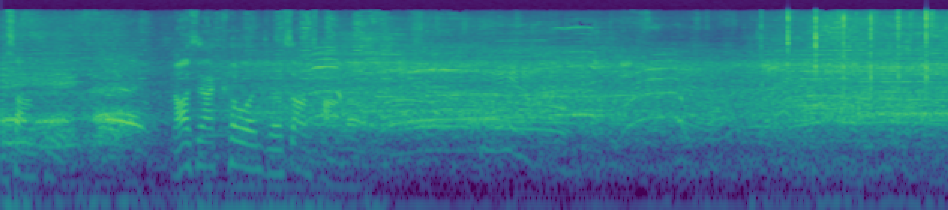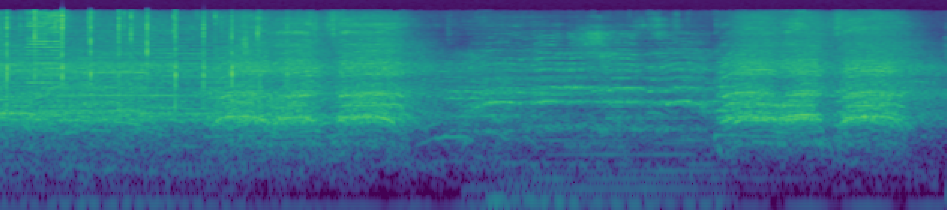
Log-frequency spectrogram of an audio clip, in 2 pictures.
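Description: A young man shouts along with the crowd close by.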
